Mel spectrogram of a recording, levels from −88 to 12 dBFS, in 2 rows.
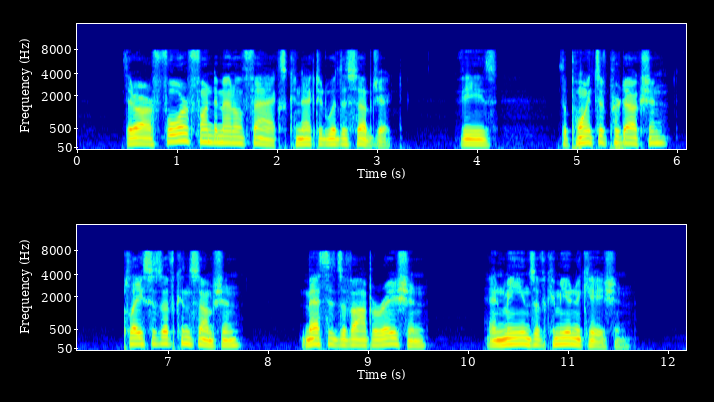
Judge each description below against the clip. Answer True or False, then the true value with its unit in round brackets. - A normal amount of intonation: True (3.7 semitones)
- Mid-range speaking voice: False (120 Hz)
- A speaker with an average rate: False (120 wpm)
